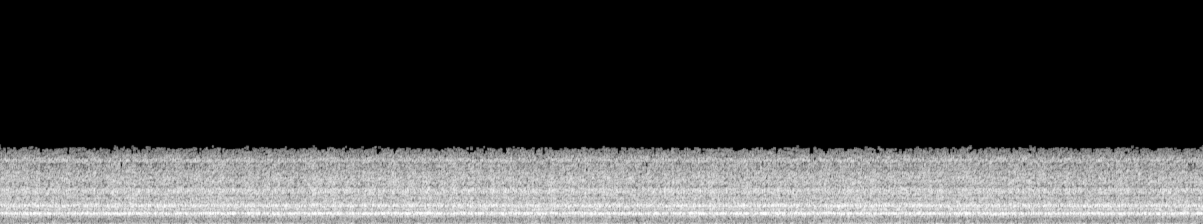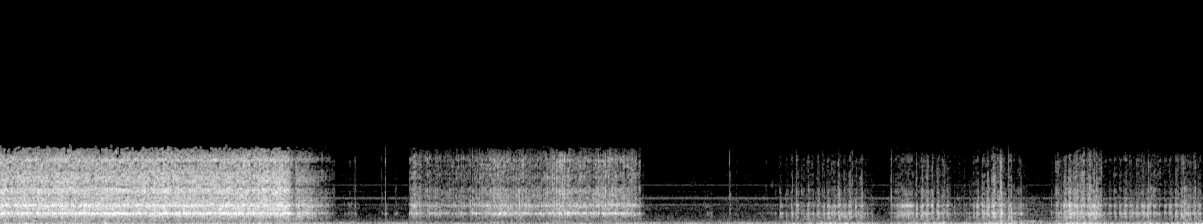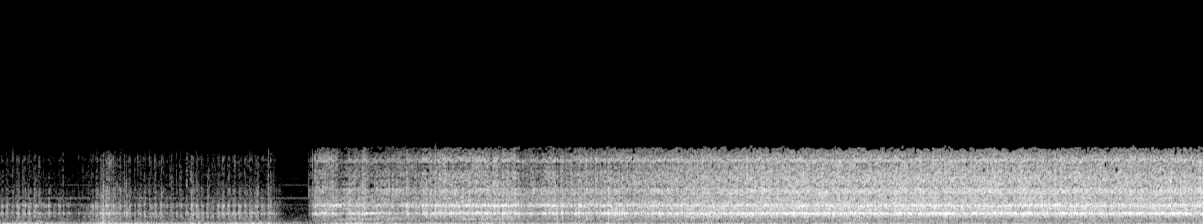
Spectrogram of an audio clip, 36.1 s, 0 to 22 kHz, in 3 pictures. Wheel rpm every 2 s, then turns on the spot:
160, 160, 160, 160, 160, 160, 160, 100, 10, 10, 20, 20, 20, 40, 160, 160, 160, 160.
16-18 20-26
